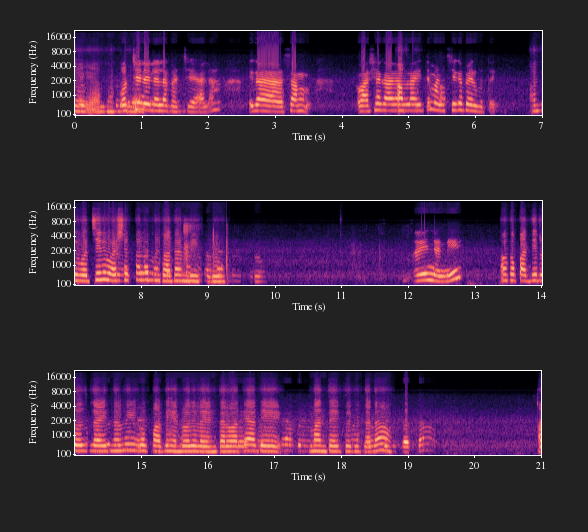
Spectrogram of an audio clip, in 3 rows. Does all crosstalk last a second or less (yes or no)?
no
